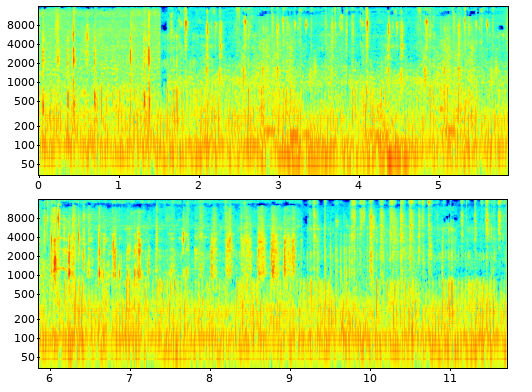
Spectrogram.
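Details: Several kittens lapping milk, giving continuous rapid smacking and slurping ticks with no pauses over the whole stretch.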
